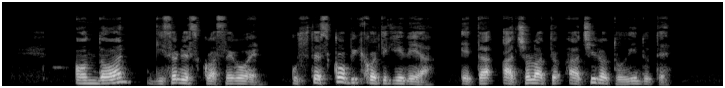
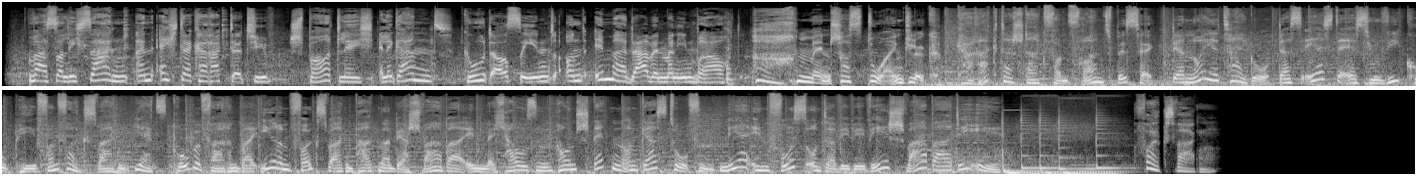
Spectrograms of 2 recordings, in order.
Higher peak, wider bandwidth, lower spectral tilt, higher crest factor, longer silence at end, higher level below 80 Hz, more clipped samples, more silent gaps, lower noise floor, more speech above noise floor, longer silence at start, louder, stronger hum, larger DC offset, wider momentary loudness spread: second, -4 dBFS vs 0 dBFS; second, 11.5 kHz vs 19.5 kHz; first, -5.5 dB/octave vs -4 dB/octave; first, 18 dB vs 10 dB; second, 0.55 s vs 2 s; second, -66 dBFS vs -24 dBFS; neither; neither; second, -56 dBFS vs -85 dBFS; second, 35 dB vs 76 dB; first, 0.75 s vs 0.05 s; second, -21 LUFS vs -9 LUFS; neither; neither; first, 15 LU vs 4 LU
